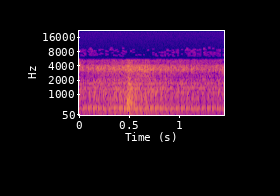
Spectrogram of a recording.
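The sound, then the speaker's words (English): A jeep engine drones steadily as it drives along a dark road near a village by the Black Forest, returning to a military base, a low rumbling hum with a regular pulsing beat and a brief louder surge midway, with no voices. “In a jeep with Corporal Harry Marks, he is returning over the dark road to his base.”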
